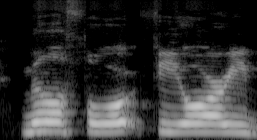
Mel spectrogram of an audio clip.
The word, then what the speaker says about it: millefiori: Some of you like to have me pronounce that last sound, millefiori beads.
